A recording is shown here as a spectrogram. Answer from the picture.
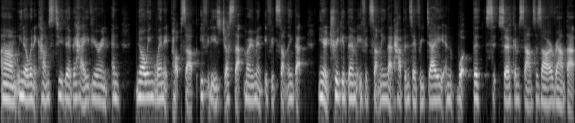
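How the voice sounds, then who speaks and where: A woman's somewhat breathy, fairly low voice in an Australian accent, very fast and fairly even in intonation, in a very clean recording with a silent background. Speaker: parenting educator. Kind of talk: live stream talk. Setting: live video stream. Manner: halting, many fillers.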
